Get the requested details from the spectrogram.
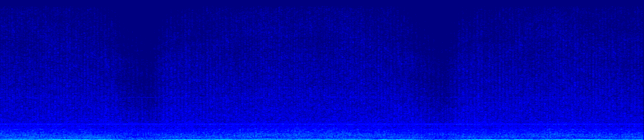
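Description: A helicopter engine drones steadily with a low rotor hum.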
